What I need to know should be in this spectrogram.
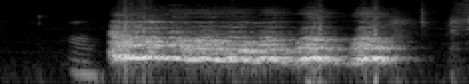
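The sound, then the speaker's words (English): A dog howls loudly in one long sustained wail, followed by two shorter howling yelps, with a faint voice briefly at the end. “My dog even agrees. Right, Ty?”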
